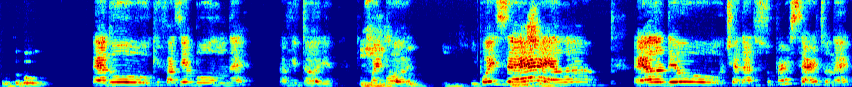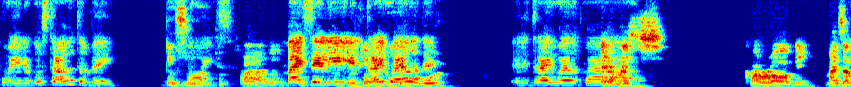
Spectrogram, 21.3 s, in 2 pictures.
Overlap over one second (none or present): present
